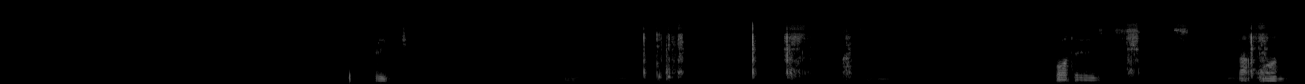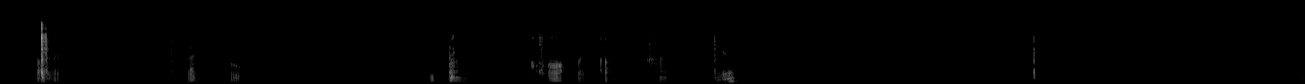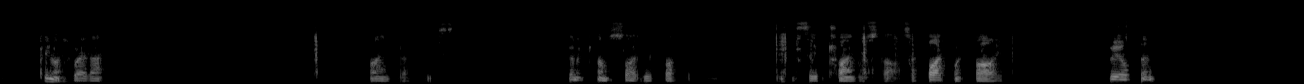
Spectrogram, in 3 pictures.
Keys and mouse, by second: 0.9 click, 1.6 right click, 3.3 click, 4.8 click, 7.7 click, 9.6 click, 12.1 click, 13.3 click, 16.1 click, 18.3 click, 21.8 click, 23.8 click, 26.4 click, 27.8 click, 30.6 click, 32.4 click, 37.4 click.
